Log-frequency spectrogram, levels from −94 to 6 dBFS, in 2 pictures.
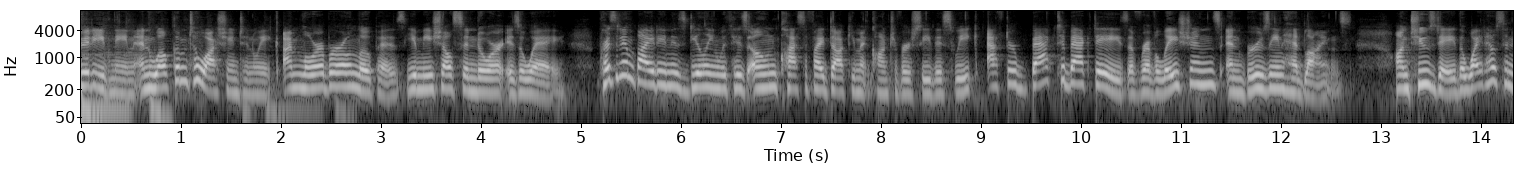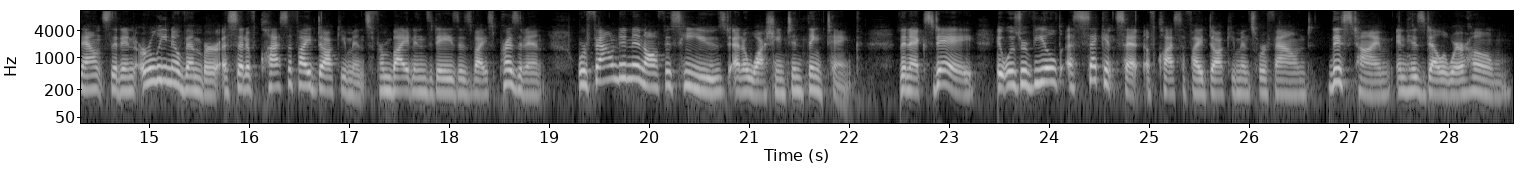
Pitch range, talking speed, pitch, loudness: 175-245 Hz, 180 wpm, 205 Hz, -26 LUFS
